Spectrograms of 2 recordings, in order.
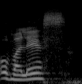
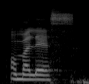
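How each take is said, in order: Both takes have the same delivery.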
